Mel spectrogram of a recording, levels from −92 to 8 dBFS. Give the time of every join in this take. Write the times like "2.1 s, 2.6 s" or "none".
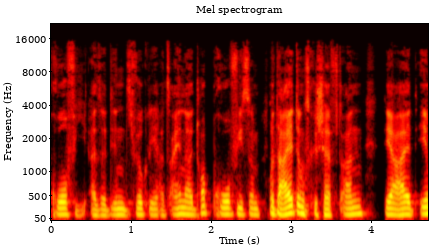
1.0 s, 1.3 s, 1.8 s, 2.7 s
